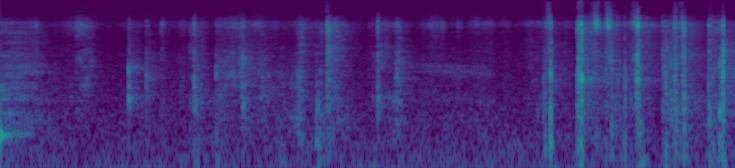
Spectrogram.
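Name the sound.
shuffling tarot cards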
